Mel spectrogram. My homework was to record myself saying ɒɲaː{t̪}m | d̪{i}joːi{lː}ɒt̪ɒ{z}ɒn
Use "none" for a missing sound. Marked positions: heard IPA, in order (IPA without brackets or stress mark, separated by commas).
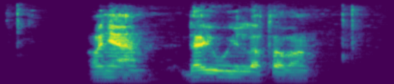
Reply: none, ɛ, lː, v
